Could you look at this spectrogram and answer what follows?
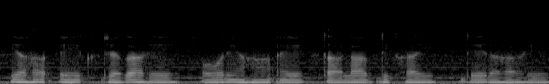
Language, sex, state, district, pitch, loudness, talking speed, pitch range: Hindi, male, Maharashtra, Aurangabad, 100 Hz, -36 LUFS, 130 wpm, 100-105 Hz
